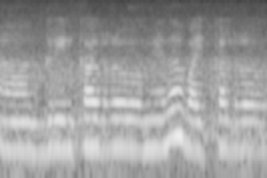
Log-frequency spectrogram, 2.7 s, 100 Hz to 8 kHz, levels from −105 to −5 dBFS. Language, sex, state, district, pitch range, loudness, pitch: Telugu, female, Andhra Pradesh, Visakhapatnam, 205-215 Hz, -20 LUFS, 210 Hz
